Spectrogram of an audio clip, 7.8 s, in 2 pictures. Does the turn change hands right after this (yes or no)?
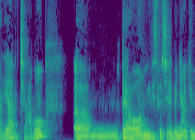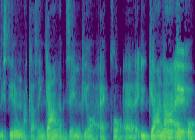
no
